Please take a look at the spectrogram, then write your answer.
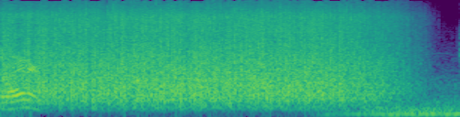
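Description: Steady rain falls while car camping in Deer River State Forest, a dense, even hiss of drops pattering on surfaces nearby, continuous and loud before easing slightly and cutting off at the end.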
